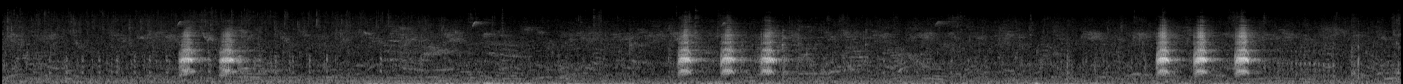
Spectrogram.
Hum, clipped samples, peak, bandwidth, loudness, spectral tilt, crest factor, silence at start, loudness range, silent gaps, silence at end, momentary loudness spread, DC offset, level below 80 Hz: none; under 0.1%; -2 dBFS; 17 kHz; -21 LUFS; -3 dB/octave; 24 dB; 0 s; 16 LU; none; 0 s; 22 LU; under 0.1%; -44 dBFS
